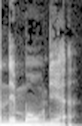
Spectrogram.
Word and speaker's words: pneumonia: pneumonia então é pneumonia se escreve exatamente igual pneumonia mas se fala pneumonia which affects que afeta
